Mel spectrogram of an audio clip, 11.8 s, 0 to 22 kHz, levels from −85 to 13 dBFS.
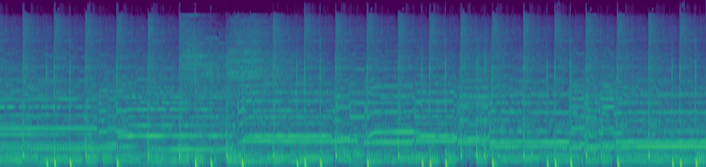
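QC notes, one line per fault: No technical faults are audible anywhere in the signal.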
